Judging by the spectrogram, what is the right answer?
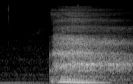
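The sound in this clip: A deep breath let out all at once during a relaxation exercise: a short quiet pause, then one sudden, breathy exhale that starts strongly and slowly fades over about a second.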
